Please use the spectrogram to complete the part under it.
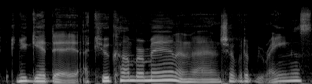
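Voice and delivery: lightly hammed American fan; bad American accent. Fan writing in with a request, in a bad American accent. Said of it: "really bad American accents".

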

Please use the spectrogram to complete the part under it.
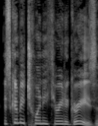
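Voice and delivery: very high mocking voice; prissy high-pitched mock worry; mimicked Sydney locals. Mimicking Sydney people fretting about warmth.

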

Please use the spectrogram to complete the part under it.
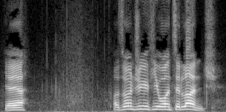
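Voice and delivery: loud, high-pitched call; calling from far away. Real, not acted. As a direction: call the question across a distance. Calling to distant friend.

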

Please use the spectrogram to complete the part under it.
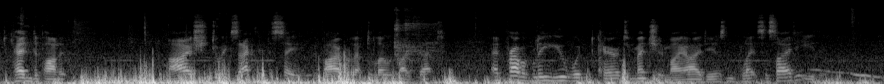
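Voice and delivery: the lady of the house speaks her mind. Acted. Mrs Seisman voiced loudly.

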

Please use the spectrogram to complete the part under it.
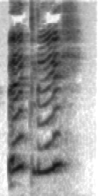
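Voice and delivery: put-on very high, loud girlish question; surprised girl. A narrator's reading. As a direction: squeal the question in happy disbelief. Anne asks in delighted surprise.

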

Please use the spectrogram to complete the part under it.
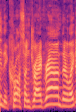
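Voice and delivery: usual speaking voice

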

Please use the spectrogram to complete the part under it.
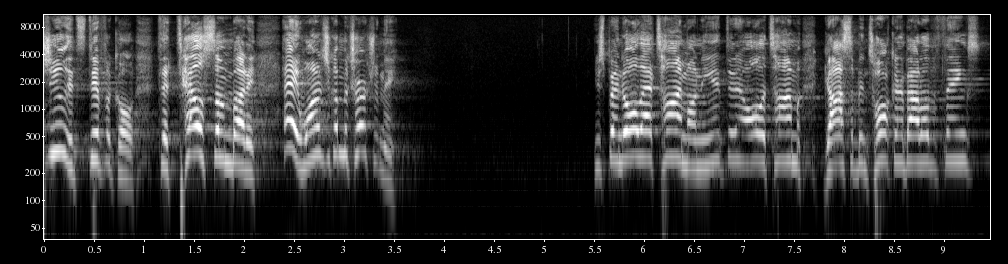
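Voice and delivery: high, loud, driving sermon delivery; impassioned preacher at full volume; full-force preaching. Real, not acted.

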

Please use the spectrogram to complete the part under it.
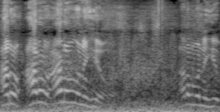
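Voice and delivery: loud fed-up outburst; loud exclamation. Real, not acted. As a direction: shout it in disbelief. Hyped reaction to clip.

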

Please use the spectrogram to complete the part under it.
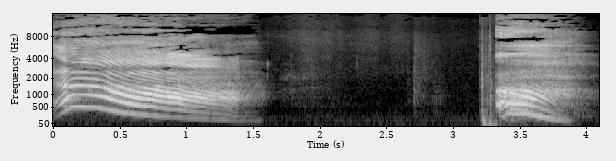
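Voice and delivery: long, high, falling cry of frustration; exasperated wail. Acted. Driver fed up with speed bumps, wailing in exasperation.

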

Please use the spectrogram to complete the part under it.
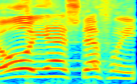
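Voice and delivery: high, full-volume shouted agreement; emphatic acted yell; yelled back. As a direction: yell your answer back across the church. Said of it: "He yelled back and said".

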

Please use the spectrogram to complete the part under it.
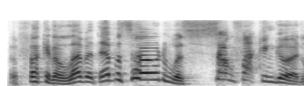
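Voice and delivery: high, gushing rave; bursting with fan excitement. Real, not acted. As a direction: rave about it like you can't contain yourself. Gushing about favorite episode.

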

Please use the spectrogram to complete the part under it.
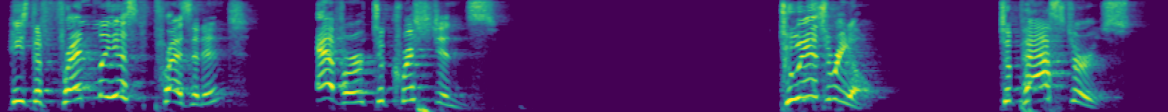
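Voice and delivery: drawn-out high preacher's cry; slow fiery preaching. Acted. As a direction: stretch each phrase out for the crowd.

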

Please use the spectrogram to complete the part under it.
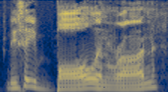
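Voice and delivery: ordinary talk, nothing marked

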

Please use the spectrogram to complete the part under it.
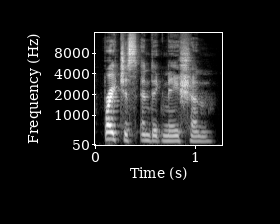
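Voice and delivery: usual speaking voice

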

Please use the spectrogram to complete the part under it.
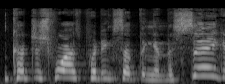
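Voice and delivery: ordinary delivery

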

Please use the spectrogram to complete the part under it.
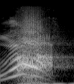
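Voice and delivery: high loud anguished yell; frustrated yell. Acted. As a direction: let out a cry of frustration. Cry of frustration.

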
